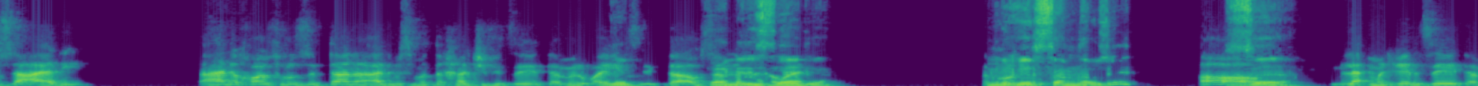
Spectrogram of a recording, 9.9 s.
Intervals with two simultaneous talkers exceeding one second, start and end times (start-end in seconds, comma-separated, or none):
4.0-5.5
